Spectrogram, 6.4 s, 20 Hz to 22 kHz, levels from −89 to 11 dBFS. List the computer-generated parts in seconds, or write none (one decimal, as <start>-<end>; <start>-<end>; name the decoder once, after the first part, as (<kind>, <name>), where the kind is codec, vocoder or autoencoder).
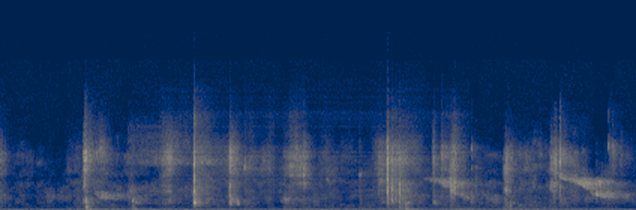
1.6-4.7 (autoencoder, DAC-VAE)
